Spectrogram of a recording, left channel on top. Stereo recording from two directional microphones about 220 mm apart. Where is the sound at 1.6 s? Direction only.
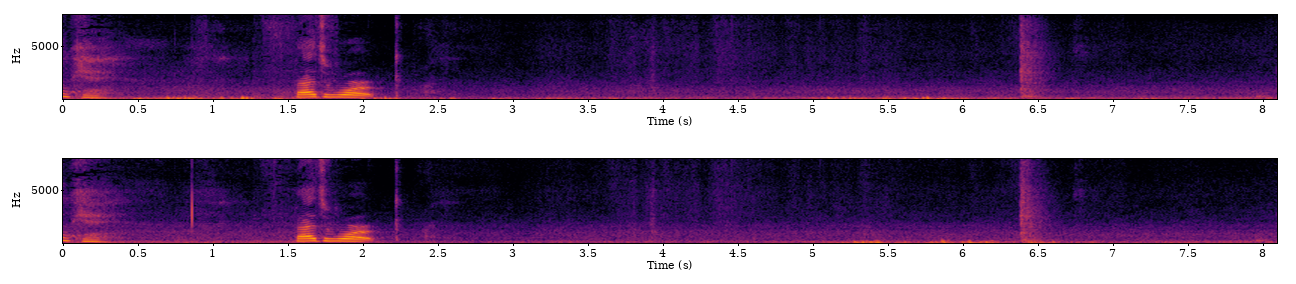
Centre (ahead or behind).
